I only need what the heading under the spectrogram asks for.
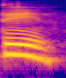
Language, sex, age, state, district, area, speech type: Hindi, female, 45-60, Uttar Pradesh, Azamgarh, rural, read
